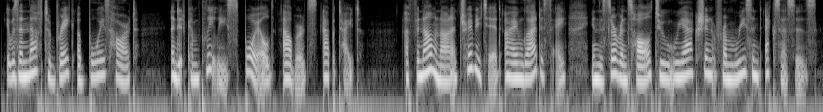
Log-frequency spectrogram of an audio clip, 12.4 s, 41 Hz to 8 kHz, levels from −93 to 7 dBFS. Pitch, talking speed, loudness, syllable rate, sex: 220 Hz, 145 wpm, -17 LUFS, 4.9 syllables/s, female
